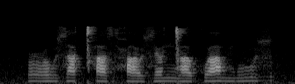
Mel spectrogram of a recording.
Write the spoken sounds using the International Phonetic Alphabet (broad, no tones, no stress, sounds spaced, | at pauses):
ʕ u z a ǀʰ a z ħ a ʊ̯ z ə ŋ͡ǀ a χʷ a m u z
